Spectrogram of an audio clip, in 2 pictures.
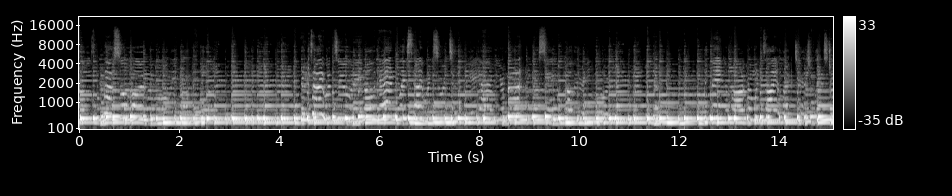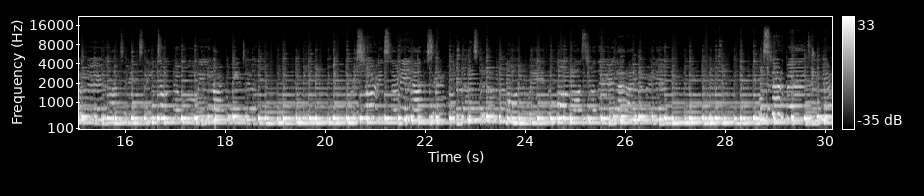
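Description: Ukulele strummed in steady chords that change every second or two, with a girl's voice singing along.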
